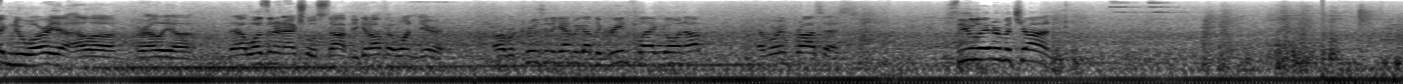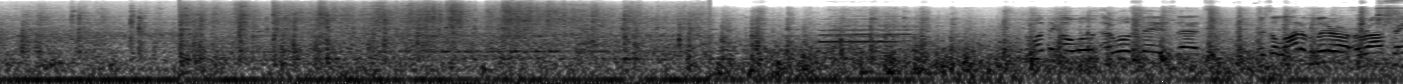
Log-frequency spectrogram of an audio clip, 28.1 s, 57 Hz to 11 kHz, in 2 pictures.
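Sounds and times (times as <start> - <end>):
train rumble: 0.0 - 28.0
wheels clattering over rails: 0.0 - 28.0.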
